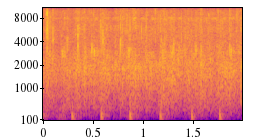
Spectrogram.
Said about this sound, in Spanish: Así que desen un aplauso a todos ustedes.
